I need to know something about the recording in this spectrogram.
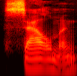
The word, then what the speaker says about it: salmon: some people may say salmon today thanks to the revised spelling but the standard pronunciation omits the L Sound which was the way the word was borrowed from French now again when we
